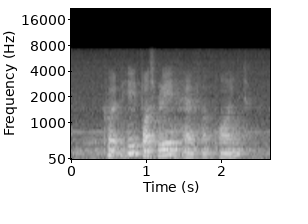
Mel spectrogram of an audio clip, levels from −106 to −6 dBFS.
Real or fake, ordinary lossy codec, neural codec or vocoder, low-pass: fake; none; vocoder, 24 kHz, 100 mel bands, Vocos; 7.2 kHz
